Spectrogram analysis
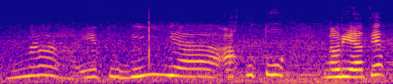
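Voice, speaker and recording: A woman's voice: very high voice, unhurried, highs cut off, a loud crowd. An Indonesian woman hosting a chatty promotional interview, eagerly prompting and echoing her guest. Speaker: host interviewing a car salesman. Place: car showroom. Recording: noisy space with vehicle sounds.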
